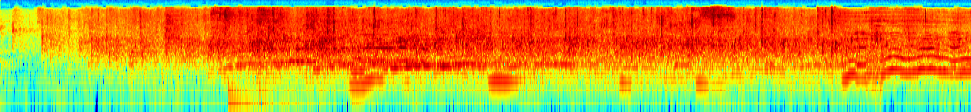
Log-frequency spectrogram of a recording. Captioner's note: cheering & applause; nervous laughter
